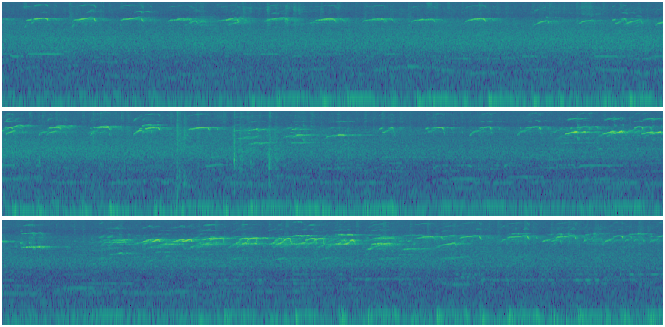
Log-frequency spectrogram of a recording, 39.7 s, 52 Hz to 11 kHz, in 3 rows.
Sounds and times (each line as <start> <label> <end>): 0.0 people 39.6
